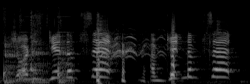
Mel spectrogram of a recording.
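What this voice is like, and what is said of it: George Costanza impression. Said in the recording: “my George Costanza impression”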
